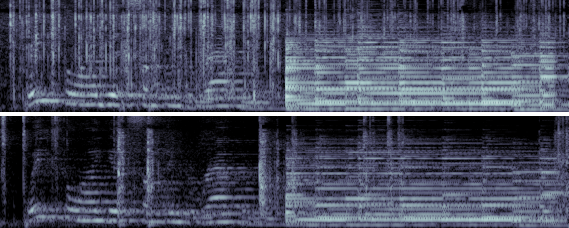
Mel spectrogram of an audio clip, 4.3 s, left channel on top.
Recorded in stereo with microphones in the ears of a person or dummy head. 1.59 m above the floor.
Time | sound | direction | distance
0.2 | a woman speaking | 65° left (ahead or behind) | 2.5 m
2.1 | a piano | 55° left (ahead or behind) | 1.0 m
